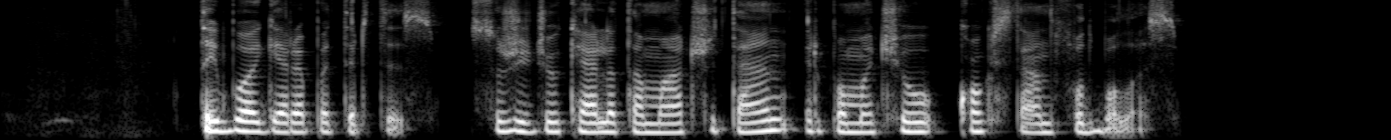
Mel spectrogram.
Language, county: Lithuanian, Vilnius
